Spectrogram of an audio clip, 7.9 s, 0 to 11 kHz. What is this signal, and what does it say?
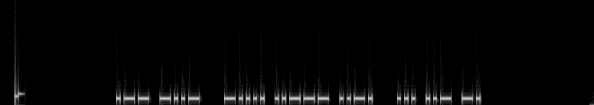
Morse code, heard as a keyed tone, about 25 wpm, 700 Hz. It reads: WX 62F SUN
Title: Practice QSO - Exchange 2 - Info - 25wpm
